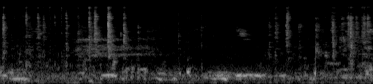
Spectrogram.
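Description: Perwazi pigeons coo in soft repeated bursts close by, their throaty calls rising and falling among light rustling and scattered higher chirps.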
